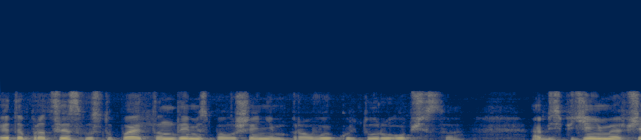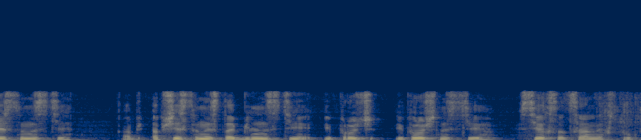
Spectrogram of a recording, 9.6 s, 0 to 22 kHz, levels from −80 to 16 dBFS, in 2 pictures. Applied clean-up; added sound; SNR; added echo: neural mask model Resemble Enhance denoiser.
